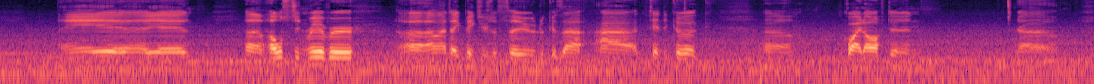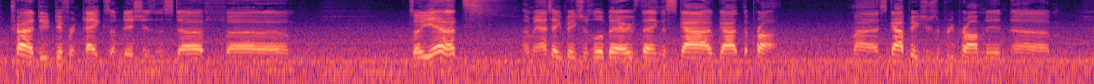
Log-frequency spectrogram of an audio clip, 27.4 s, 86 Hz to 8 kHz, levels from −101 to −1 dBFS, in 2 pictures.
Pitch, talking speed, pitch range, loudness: 105 Hz, 125 wpm, 95-120 Hz, -23 LUFS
